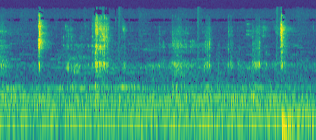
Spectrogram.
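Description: Close-up chewing of a crunchy hard-shell taco, with a few short, sharp crunches, the strongest about two seconds in.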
